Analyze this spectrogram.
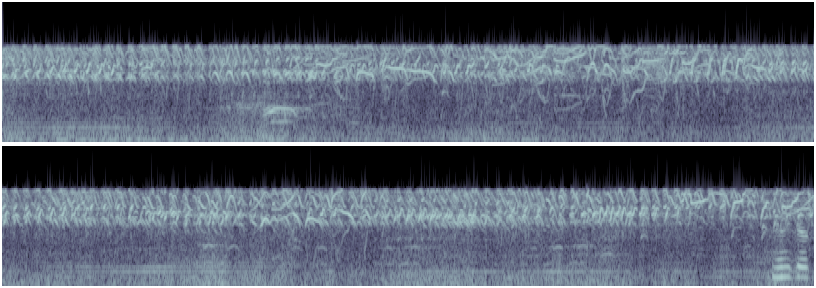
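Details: Whistling ducks fighting over food keep up a dense, nonstop chatter of high, squeaky whistles that overlap into a shrill din; a person speaks briefly.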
